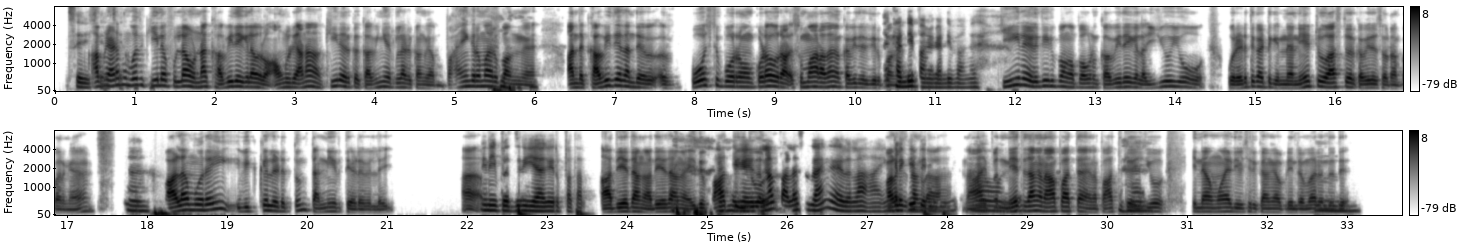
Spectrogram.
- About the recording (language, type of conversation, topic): Tamil, podcast, தொலைப்பேசியும் சமூக ஊடகங்களும் கவனத்தைச் சிதறடிக்கும் போது, அவற்றைப் பயன்படுத்தும் நேரத்தை நீங்கள் எப்படி கட்டுப்படுத்துவீர்கள்?
- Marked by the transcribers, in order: other background noise; laugh; tapping; other noise; laugh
